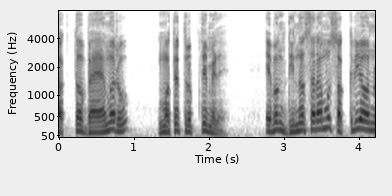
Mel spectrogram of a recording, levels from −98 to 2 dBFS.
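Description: No technical faults are audible anywhere in this speech recording.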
